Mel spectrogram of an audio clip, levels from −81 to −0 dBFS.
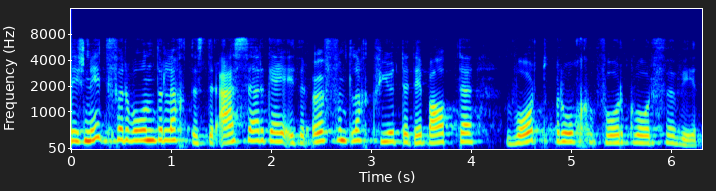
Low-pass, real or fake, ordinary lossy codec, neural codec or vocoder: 7.2 kHz; fake; none; codec, 16 kHz, 4.8 kbps, FACodec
